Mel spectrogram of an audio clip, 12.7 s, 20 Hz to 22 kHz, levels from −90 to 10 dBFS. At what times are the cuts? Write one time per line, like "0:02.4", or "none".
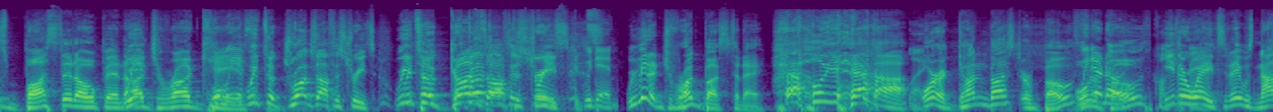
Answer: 0:02.4
0:05.9
0:09.1
0:11.4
